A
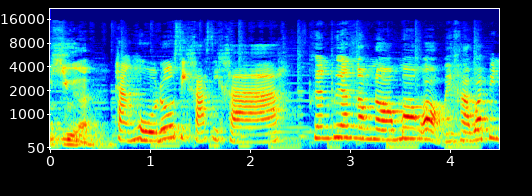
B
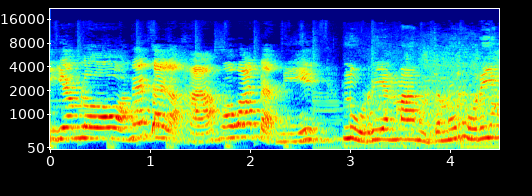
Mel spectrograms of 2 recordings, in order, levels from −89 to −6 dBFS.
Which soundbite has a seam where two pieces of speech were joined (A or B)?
A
